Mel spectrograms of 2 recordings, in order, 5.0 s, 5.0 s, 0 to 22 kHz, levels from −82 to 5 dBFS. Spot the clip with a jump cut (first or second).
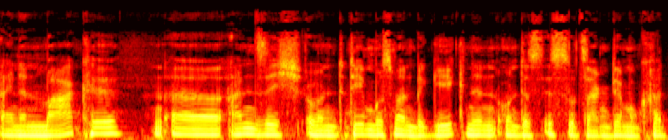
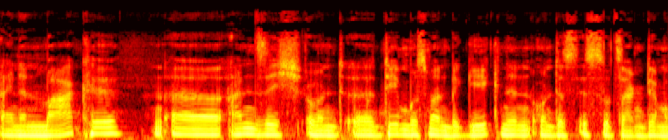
first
